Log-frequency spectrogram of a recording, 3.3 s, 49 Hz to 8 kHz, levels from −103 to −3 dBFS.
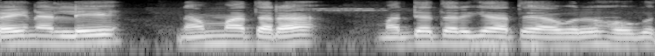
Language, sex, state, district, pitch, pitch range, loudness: Kannada, male, Karnataka, Bellary, 150 Hz, 140-155 Hz, -17 LUFS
